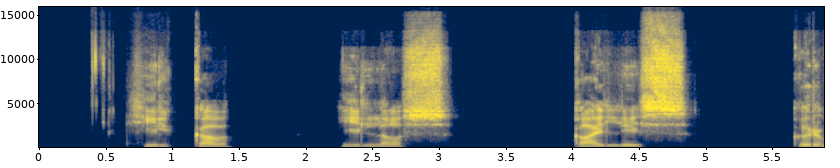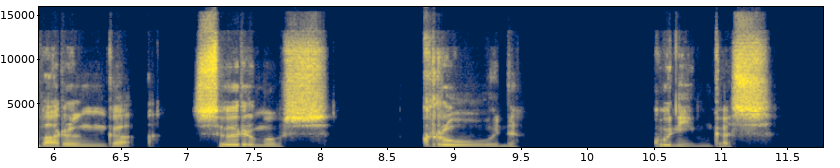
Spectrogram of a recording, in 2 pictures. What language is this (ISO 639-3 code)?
vro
